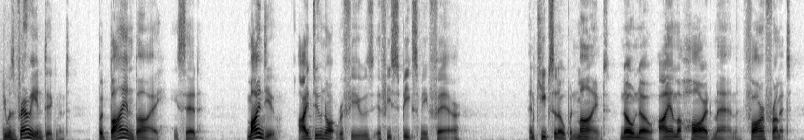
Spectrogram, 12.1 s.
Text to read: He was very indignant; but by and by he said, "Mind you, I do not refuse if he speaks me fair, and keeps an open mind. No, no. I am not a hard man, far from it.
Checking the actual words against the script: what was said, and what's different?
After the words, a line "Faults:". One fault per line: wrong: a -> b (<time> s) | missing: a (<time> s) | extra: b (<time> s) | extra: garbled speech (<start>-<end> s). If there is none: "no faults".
He was very indignant; but by and by he said, "Mind you, I do not refuse if he speaks me fair, and keeps an open mind. No, no. I am a hard man, far from it.
Faults:
missing: not (10.2 s)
